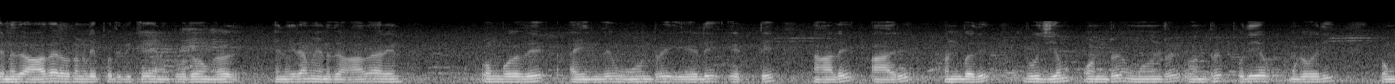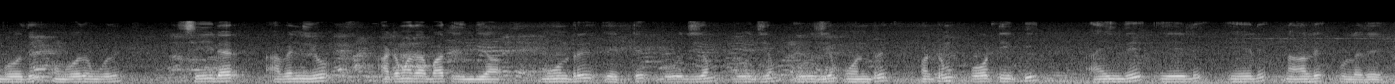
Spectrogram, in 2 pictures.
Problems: constant background noise, background conversations at intervals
